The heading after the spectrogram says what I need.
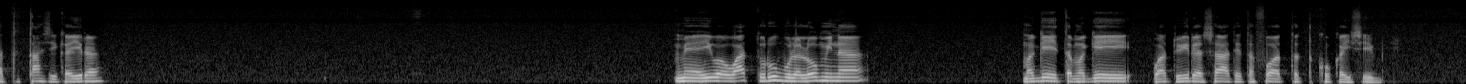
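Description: Gain pumping runs throughout the speech. The level ducks by around 10 dB under every loud syllable, with room noise about 43 dB below the speech. This squashed, breathing level likely comes from excessive input gain driving a fast limiter.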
